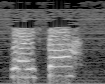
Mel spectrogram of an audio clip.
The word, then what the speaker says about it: Ryka: Hi, my name is Raita, and I think the answer is red eye. – What's your name again? – Raita. – Spell it. – R-Y-K-A.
